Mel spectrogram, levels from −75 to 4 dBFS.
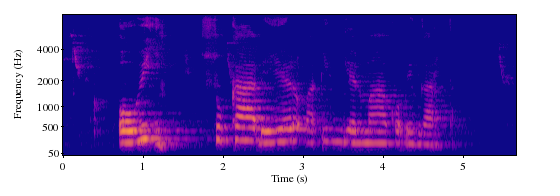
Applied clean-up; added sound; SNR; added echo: none; none; none; reverberation time 0.8 s.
